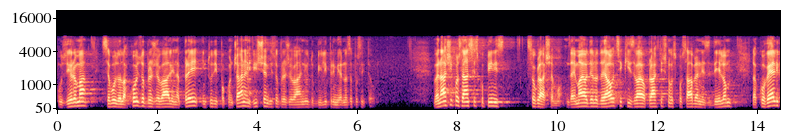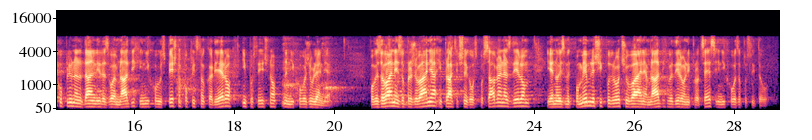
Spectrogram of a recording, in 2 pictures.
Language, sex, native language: Slovenian, male, Slovenian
